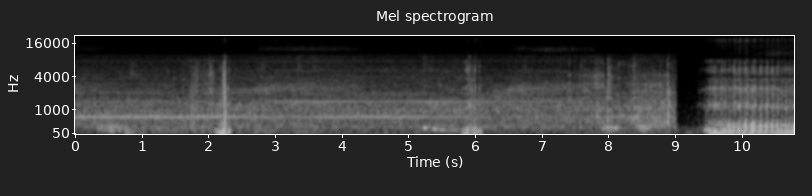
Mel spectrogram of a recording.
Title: When your snoring sounds like a rotary phone 😂😂😂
